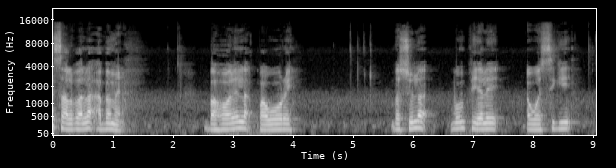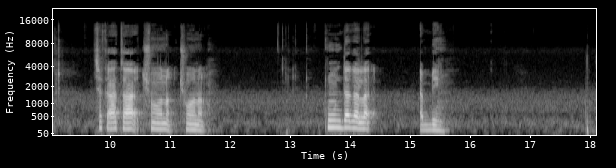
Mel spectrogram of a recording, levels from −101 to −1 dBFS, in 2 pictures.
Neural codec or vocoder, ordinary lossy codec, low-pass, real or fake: none; AAC, 64 kbps; 14.4 kHz; real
